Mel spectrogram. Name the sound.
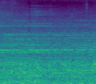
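Manchester Metrolink tram arriving at Piccadilly station platform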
